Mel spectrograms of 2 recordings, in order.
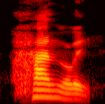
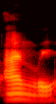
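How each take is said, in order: First: The word begins with an audible H sound. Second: The word begins without any H sound. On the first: "I never say Hanley" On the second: "I seem to drop the H's"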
